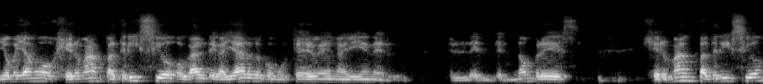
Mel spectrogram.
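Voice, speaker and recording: At a fairly slow pace, a man with a dark, mellow tone speaks at medium pitch with ordinary pitch variation. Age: 60s. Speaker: pastor. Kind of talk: interview. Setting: video call.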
